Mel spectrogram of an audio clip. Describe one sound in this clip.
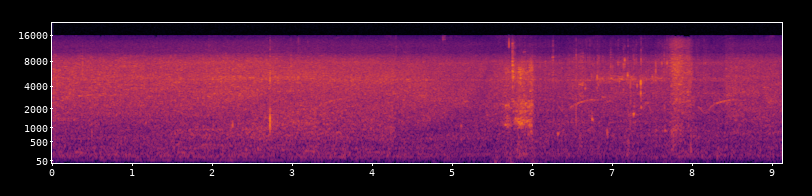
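Water splashes as a bucket is scooped and poured.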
